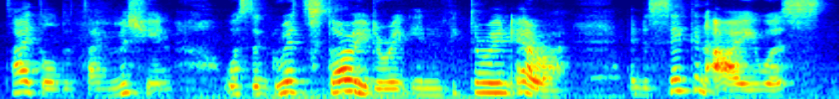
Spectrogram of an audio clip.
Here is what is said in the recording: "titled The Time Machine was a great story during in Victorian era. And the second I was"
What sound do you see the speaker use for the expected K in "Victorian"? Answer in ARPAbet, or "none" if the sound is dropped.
K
